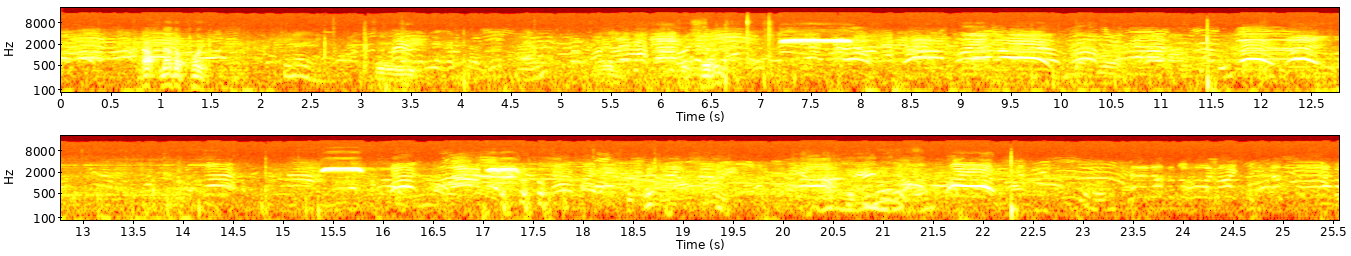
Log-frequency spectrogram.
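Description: A crowd of spectators shouts and cheers outdoors, close by.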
